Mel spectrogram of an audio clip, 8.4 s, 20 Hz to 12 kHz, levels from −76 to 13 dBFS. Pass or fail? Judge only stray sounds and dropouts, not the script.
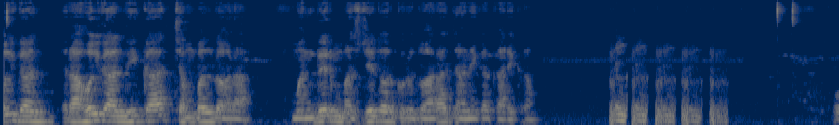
fail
